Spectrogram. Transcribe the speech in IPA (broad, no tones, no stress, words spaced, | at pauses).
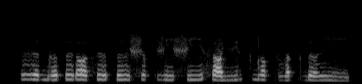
ɣəɡɤθɯ ɾɔsɯθɯ ʃɔkʒiʃisɒ vʲɤkdɔkzɒkɗɤ ɣi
